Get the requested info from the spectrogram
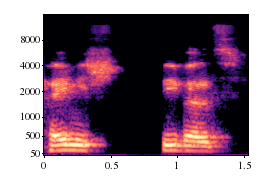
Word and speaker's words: Hamish Peebles: Yeah, thank you so much, Hamish Peebles, for your time.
